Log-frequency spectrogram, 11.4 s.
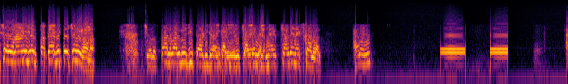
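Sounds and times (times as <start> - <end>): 
speech: 0.2 - 7.5, 8.8 - 11.3
phone busy tone after a dropped call: 8.8 - 10.2.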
